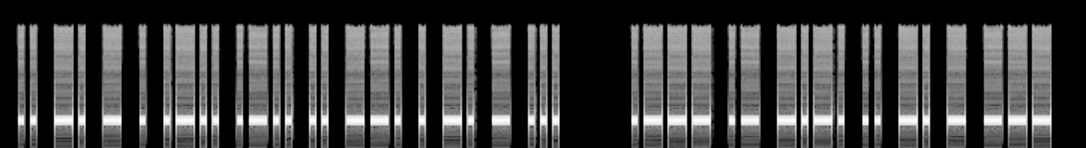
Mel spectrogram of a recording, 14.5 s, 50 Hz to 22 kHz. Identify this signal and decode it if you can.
Morse code, heard as a keyed tone, about 15 wpm, 800 Hz. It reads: INTELLIGENTS JACINTO
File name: morse mp3 / revision9 citations humoristiques vitesse 14 mots minute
